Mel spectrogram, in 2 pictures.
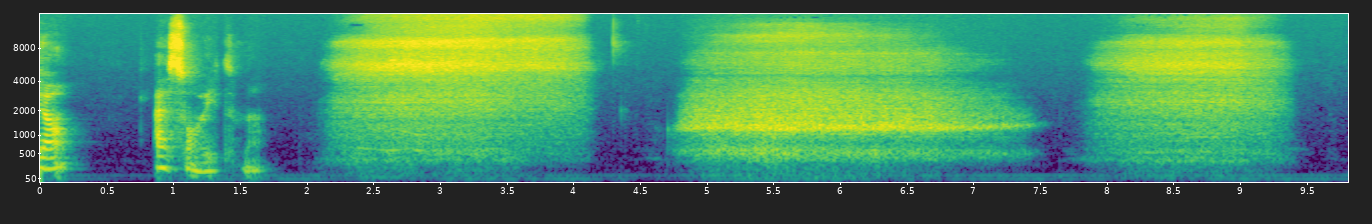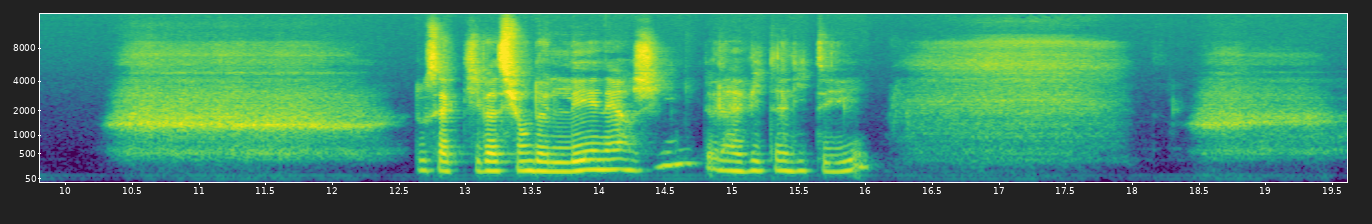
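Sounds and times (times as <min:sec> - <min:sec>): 
speech: 0:00.0 - 0:02.5, 0:12.6 - 0:16.1
slow deep breathing in and out: 0:02.1 - 0:09.5, 0:10.3 - 0:12.6, 0:16.2 - 0:19.6.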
